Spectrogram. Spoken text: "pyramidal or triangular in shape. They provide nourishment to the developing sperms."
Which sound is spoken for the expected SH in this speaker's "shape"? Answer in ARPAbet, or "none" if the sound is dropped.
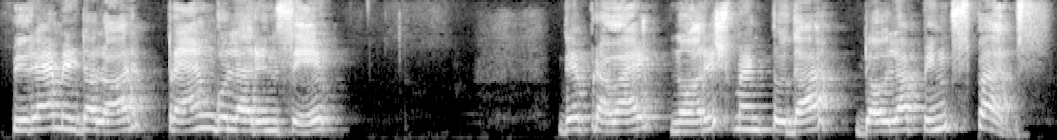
S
